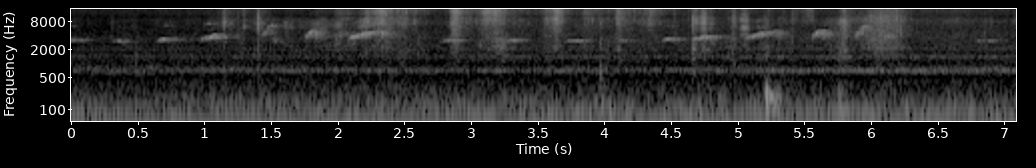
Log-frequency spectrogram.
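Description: Small birds chirping: a steady run of short, high chirps a few times a second, with louder sweeping calls in the middle, over a low steady hum. A single soft thump comes about five seconds in.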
